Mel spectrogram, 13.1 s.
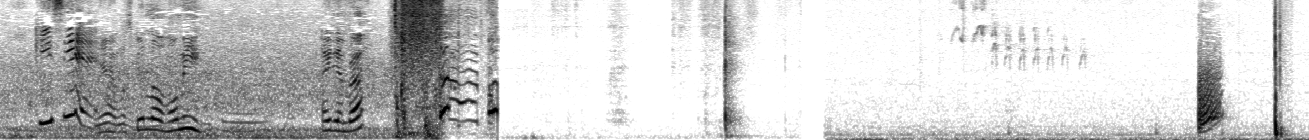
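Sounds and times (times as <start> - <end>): faint outdoor noise: 0.0 - 13.0
high bird chirps: 9.5 - 11.0.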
